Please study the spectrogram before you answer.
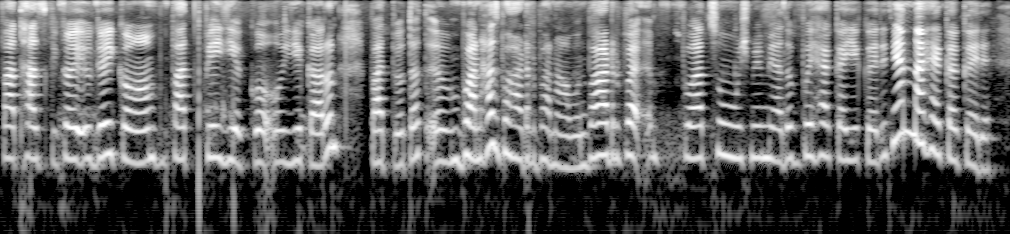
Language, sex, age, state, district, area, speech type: Kashmiri, female, 30-45, Jammu and Kashmir, Anantnag, rural, spontaneous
